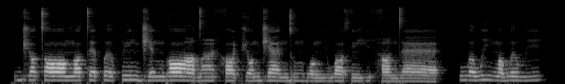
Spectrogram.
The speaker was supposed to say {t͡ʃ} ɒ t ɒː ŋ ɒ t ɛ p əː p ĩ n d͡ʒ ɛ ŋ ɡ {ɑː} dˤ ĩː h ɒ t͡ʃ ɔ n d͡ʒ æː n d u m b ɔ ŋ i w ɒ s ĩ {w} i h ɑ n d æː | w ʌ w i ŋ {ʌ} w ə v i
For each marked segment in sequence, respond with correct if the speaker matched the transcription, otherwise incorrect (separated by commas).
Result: incorrect, incorrect, incorrect, incorrect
